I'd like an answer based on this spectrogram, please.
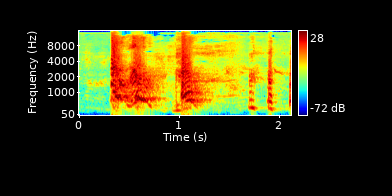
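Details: Male German Shorthaired Pointer x Boxer puppy, playful yet fussy, barking when told to speak: two loud broad barks followed by three short clipped yips at the end.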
